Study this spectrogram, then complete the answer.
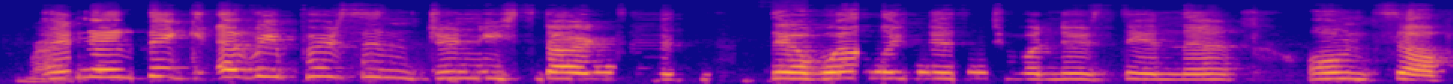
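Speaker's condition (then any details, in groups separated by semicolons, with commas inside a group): Cerebral palsy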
